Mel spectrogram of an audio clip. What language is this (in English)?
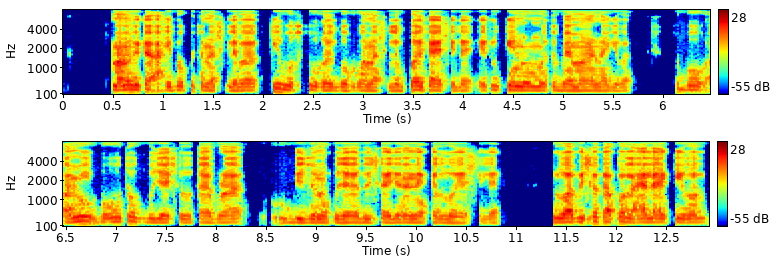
Assamese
